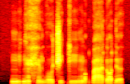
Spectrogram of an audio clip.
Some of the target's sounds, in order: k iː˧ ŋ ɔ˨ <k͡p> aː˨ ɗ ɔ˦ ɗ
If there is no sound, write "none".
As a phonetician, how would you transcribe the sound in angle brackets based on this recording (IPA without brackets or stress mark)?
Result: k͡p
